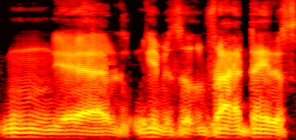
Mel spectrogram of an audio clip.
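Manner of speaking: slow, drawn-out, deliberate character voice. Quoting the one scene seen of the movie: Sling Blade impression. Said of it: "that piece where he's like".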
